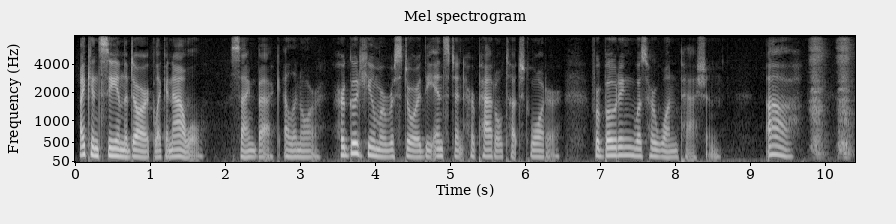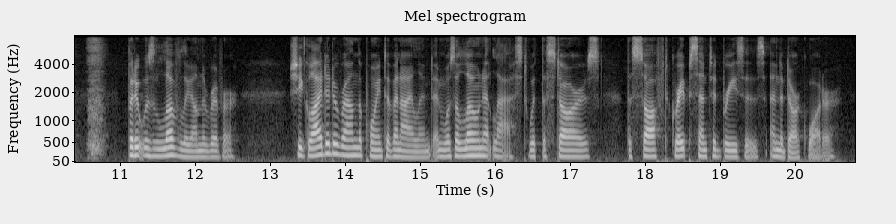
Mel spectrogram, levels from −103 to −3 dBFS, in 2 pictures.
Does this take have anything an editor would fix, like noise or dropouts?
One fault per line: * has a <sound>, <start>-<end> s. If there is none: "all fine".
* has a sniff, 9.8-10.9 s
